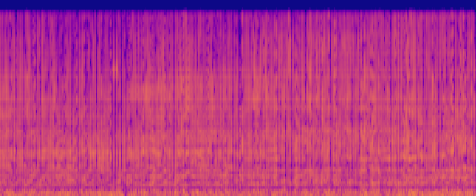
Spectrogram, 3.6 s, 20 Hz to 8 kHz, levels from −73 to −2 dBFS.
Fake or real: fake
